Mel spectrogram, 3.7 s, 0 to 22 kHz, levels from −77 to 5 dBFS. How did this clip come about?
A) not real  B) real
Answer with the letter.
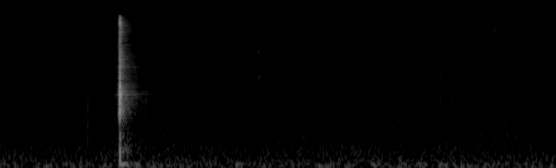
A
